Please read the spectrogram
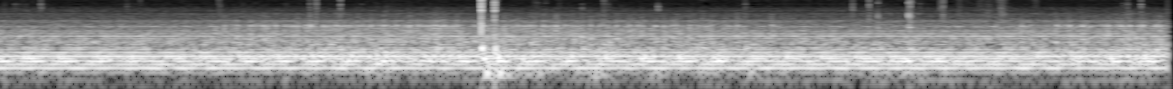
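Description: Steady hum with several fixed tones, with a few faint small clicks of a little tool working the screws on a rifle scope's elevation turret, the clearest about two and a half seconds in.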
